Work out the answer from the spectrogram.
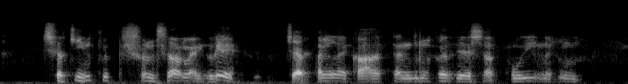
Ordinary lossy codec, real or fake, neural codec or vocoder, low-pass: Opus, 16 kbps; fake; codec, 16 kHz, 1 kbps, FunCodec, trained on Chinese and English, 50 frames a second; 7.2 kHz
